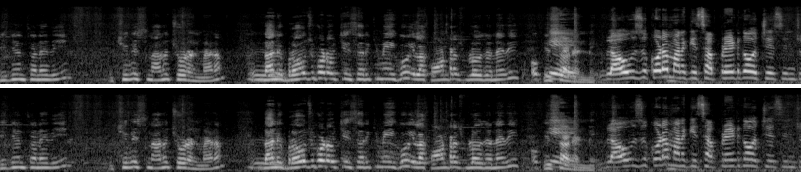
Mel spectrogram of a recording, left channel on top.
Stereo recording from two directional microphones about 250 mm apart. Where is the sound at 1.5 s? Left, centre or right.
Centre.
